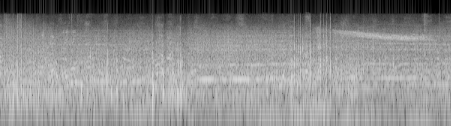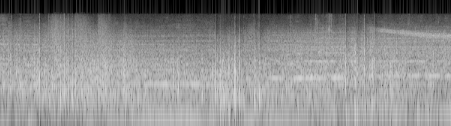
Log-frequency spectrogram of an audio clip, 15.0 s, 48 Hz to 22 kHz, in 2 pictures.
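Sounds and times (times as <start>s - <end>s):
faint music: 0.0s - 15.0s
fireworks crackling and banging: 0.0s - 15.0s
falling firework whistle: 4.8s - 9.4s, 12.8s - 15.0s.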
